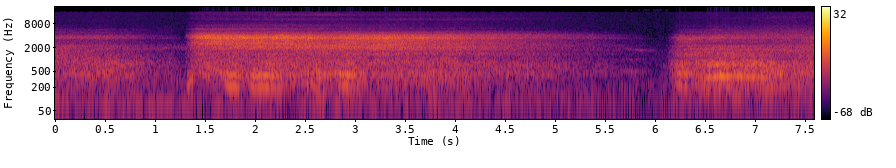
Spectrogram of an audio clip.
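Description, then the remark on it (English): Slow, constricted breathing through the nose, made at the back of the throat during a breathing exercise, a long hissing ocean-like exhale followed by another drawn breath, steady with no talking. “Make that same sound, but through your nose. Same sound on the inhale.”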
